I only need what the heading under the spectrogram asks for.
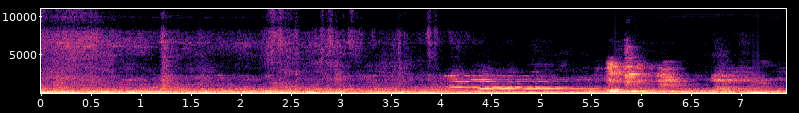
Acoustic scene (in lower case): elevator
